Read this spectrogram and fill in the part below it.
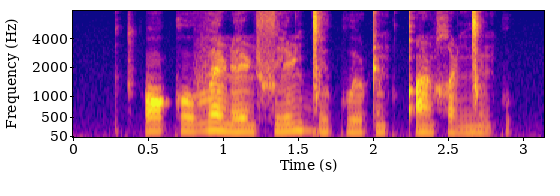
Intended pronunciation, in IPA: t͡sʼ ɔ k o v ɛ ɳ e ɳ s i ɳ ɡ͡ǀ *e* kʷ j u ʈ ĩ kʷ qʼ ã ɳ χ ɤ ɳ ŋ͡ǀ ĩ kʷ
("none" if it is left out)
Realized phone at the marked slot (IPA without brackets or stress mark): e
